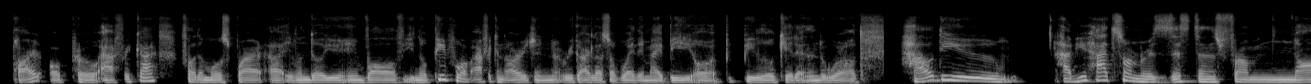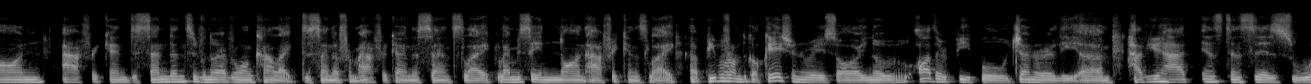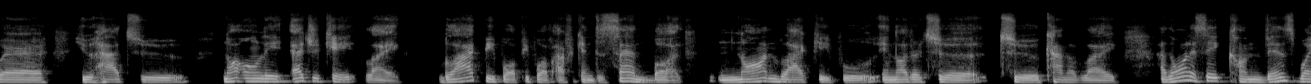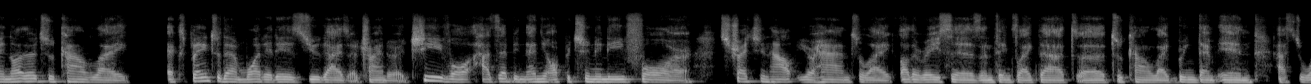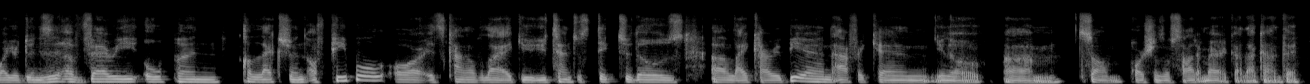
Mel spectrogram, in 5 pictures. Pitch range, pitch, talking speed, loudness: 100-120 Hz, 110 Hz, 180 wpm, -27 LUFS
